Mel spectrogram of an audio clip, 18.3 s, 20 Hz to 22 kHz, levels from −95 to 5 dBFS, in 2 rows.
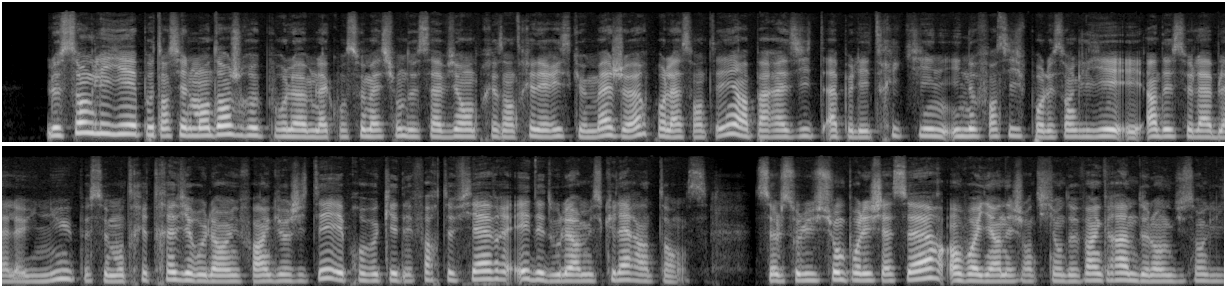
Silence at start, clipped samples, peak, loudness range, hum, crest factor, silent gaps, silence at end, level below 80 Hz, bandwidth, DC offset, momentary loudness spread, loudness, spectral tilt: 0.35 s; under 0.1%; -2 dBFS; 3 LU; none; 20 dB; none; 0 s; -66 dBFS; 16 kHz; under 0.1%; 9 LU; -22 LUFS; -4.5 dB/octave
